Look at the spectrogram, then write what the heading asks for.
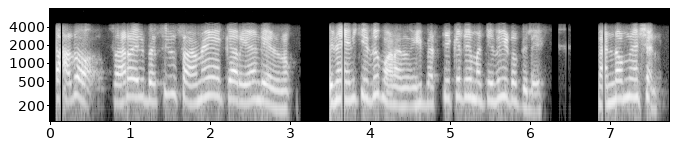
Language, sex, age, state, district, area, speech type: Malayalam, male, 18-30, Kerala, Idukki, rural, conversation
